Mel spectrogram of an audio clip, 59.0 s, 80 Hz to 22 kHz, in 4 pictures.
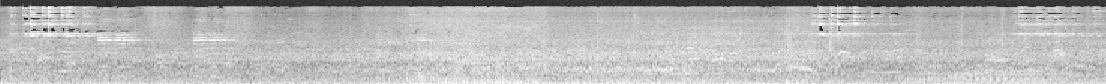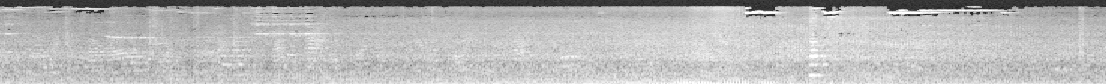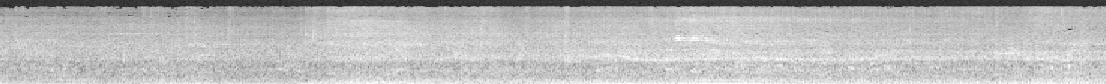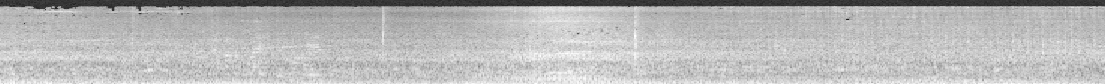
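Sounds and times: motorbike engines passing: 0.0 - 58.9
people talking on street: 0.0 - 58.9.

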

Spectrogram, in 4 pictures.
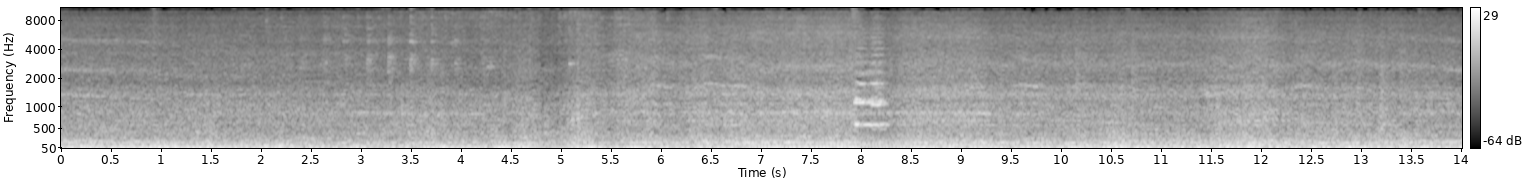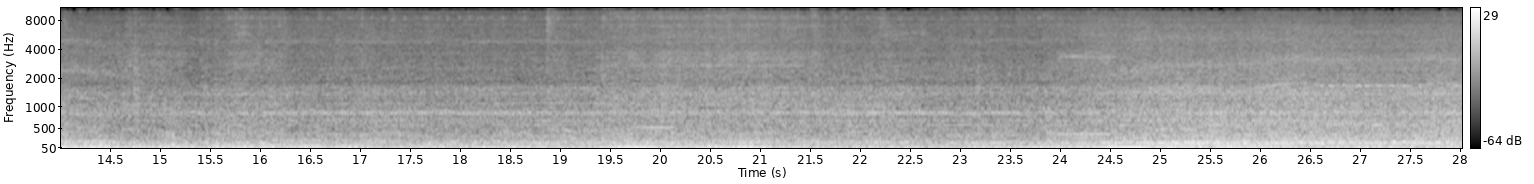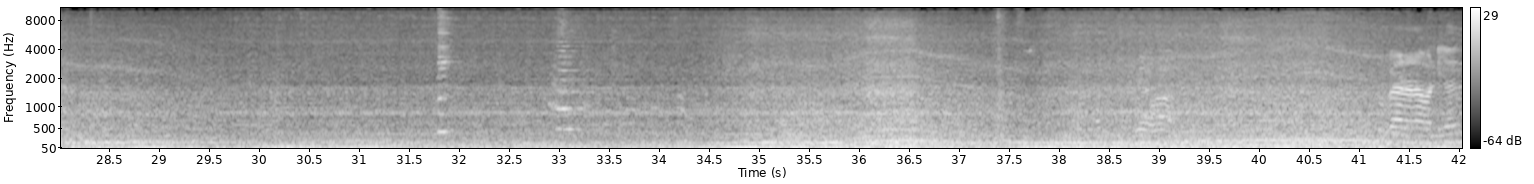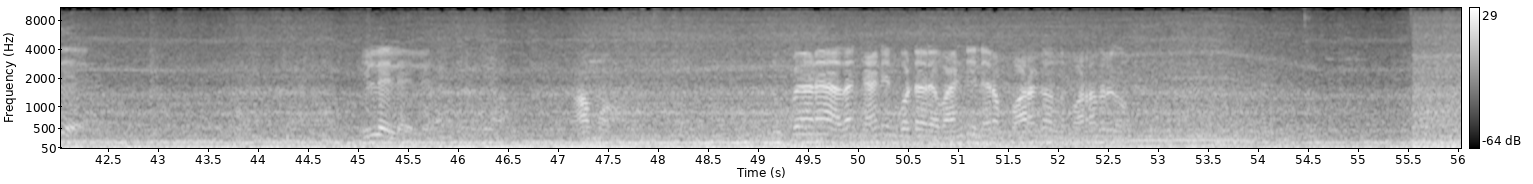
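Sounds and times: bus diesel engine running: 0.0 - 56.0
vehicle horns tooting: 7.9 - 8.4, 23.9 - 24.7, 31.7 - 32.1, 32.9 - 33.5
voices: 49.0 - 53.0.

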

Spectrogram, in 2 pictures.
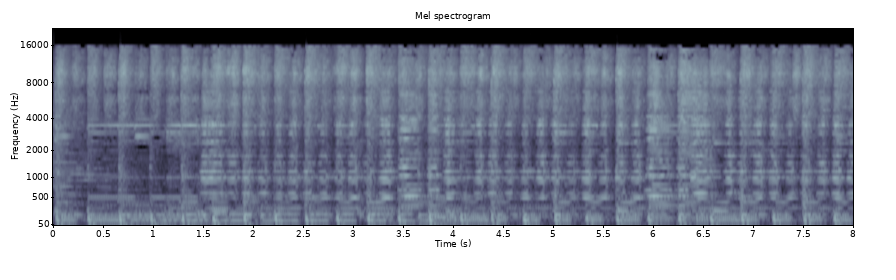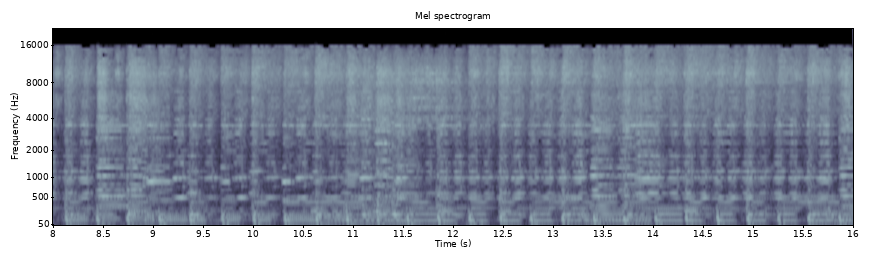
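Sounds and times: accordion repeated notes: 0.0 - 16.0
bass: 0.0 - 16.0
drums: 0.0 - 16.0.

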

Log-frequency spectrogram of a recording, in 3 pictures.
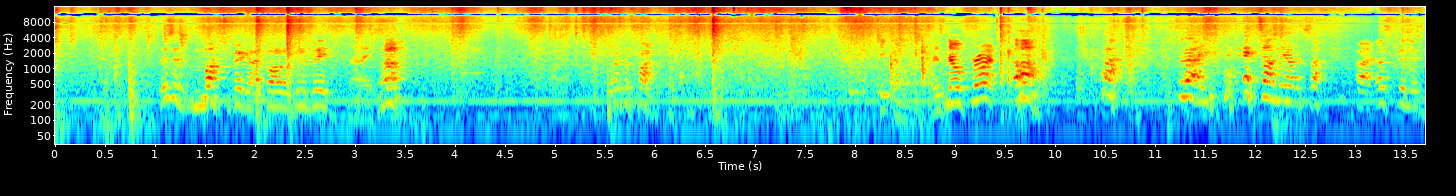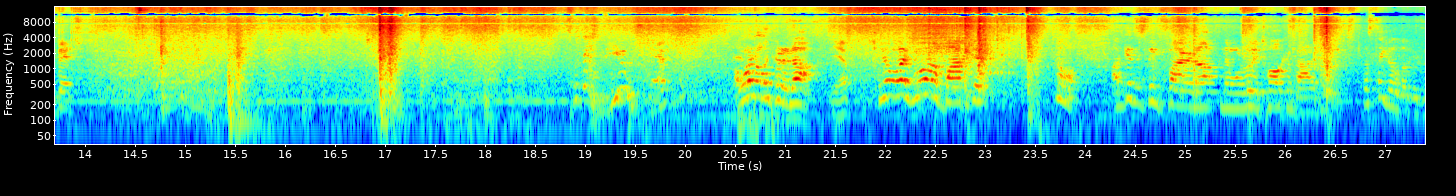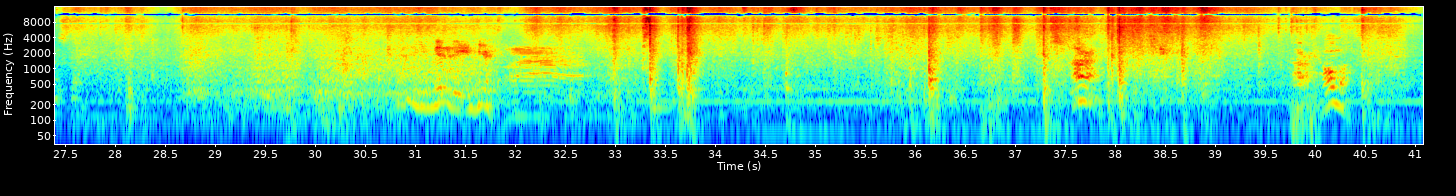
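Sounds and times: plastic wrapping rustling: 0.0 - 26.9, 27.5 - 41.0.

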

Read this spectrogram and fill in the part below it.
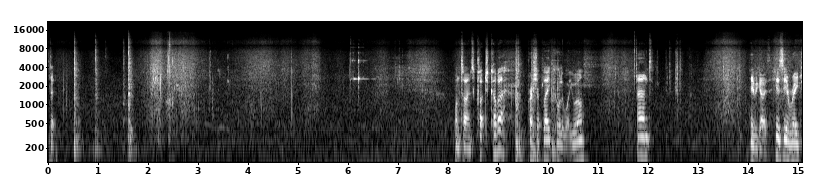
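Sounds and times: faint metal ring: 6.0 - 6.6.

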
